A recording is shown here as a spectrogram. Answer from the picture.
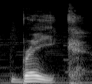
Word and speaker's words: break: break que significa romper la a se pronuncia como una I break break el auxiliar wouldn't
